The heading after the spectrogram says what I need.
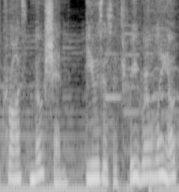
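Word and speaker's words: Xmotion: cutting-edge crossovers and suv's vish motion pronounced cross motion uses a three row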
